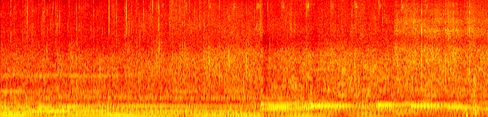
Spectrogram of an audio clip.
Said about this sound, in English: Would you give the Lord a huge hand clap of worship and a hand clap of praise?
